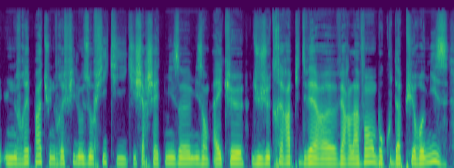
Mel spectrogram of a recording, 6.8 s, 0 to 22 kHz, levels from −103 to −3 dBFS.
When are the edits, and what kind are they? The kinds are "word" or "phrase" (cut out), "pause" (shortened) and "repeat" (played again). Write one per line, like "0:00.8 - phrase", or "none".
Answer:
0:03.1 - word
0:03.7 - pause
